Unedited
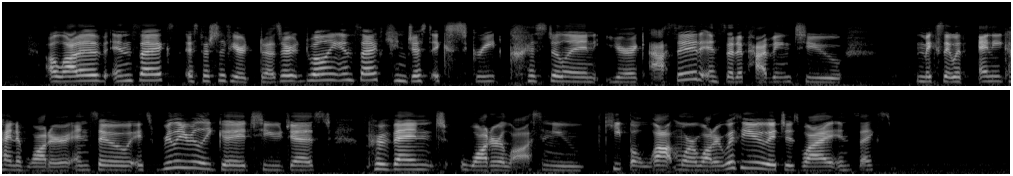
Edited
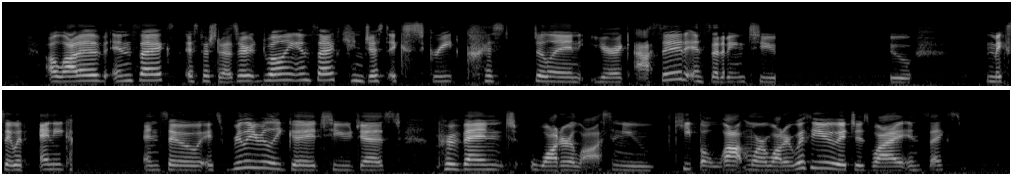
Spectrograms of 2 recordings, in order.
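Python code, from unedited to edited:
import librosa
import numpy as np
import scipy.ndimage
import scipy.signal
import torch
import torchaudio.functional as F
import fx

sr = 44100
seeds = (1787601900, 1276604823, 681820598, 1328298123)

y = fx.edit(x, sr, fx.cut(start_s=2.14, length_s=0.43),
    fx.insert_room_tone(at_s=5.48, length_s=0.28),
    fx.cut(start_s=7.37, length_s=0.31),
    fx.insert_room_tone(at_s=8.19, length_s=1.16),
    fx.room_tone_fill(start_s=10.09, length_s=0.72), tone=tone)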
